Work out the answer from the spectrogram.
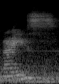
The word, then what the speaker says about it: gneiss: That was- In the Earth Science Building at UNI, there's a rock that they have that's called gneiss, and it's spelled G-N-E-I-S-S.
